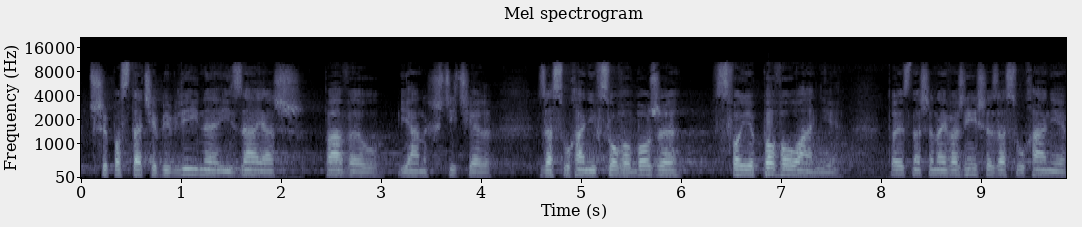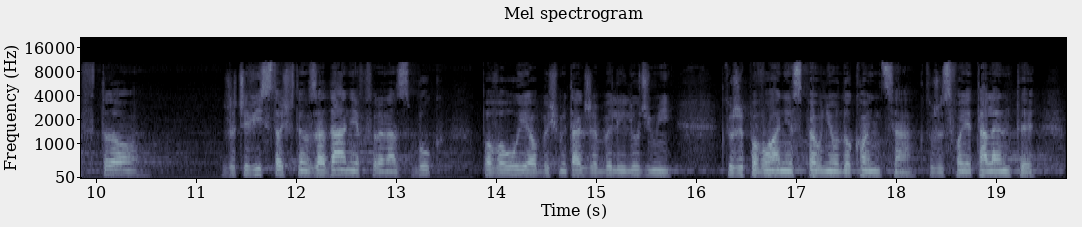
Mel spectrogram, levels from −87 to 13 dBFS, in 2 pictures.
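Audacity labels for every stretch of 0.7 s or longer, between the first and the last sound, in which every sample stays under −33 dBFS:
10.410000	11.340000	silence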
